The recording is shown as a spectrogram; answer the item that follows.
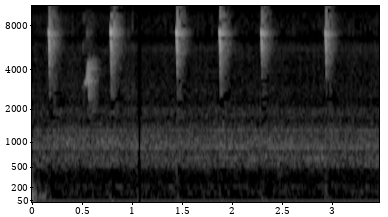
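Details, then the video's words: Hummingbird making single sharp, very high chips, spaced roughly every half second, with one lower squeaky note among them and a faint hum behind. "Hummingbird sounds in 2021 | Calls and Song"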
